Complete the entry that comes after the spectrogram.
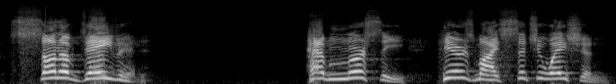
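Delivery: loud, slow desperate plea; pleading cry. Acted. Canaanite woman crying out to Jesus, loud and pleading. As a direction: cry out to him for mercy. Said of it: "and she declares".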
